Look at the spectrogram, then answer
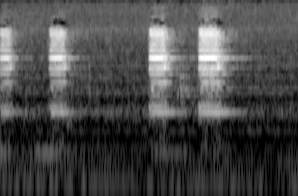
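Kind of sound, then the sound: vehicle, car horn honk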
